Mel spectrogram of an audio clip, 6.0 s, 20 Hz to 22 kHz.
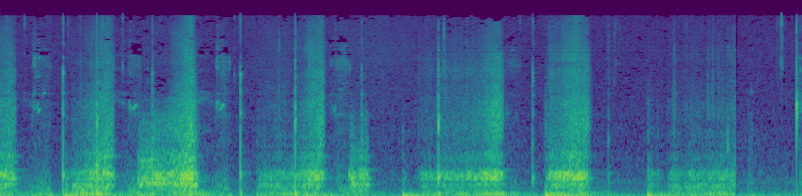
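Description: Ribbed green plastic object rubbed close to the microphone in about six even strokes, one roughly every 0.7 s, with a rasping, zipper-like scrape; the strokes fade away near the end.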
